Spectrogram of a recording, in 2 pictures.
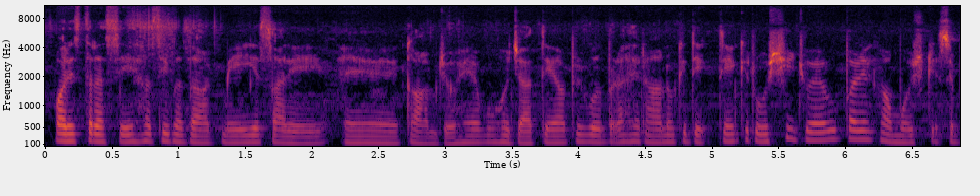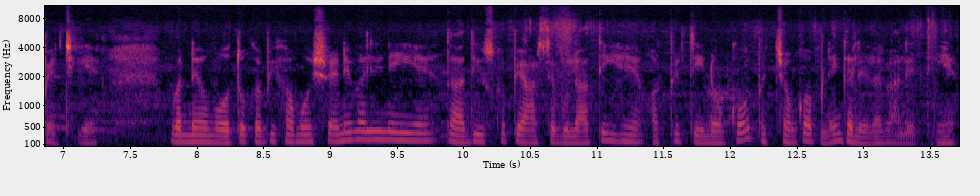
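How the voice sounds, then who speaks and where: Low-voiced woman recapping a drama. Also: dark tone. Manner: unhurried retelling with frequent hesitations. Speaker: drama reviewer. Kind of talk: episode recap narration. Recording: dull lo-fi recording.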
